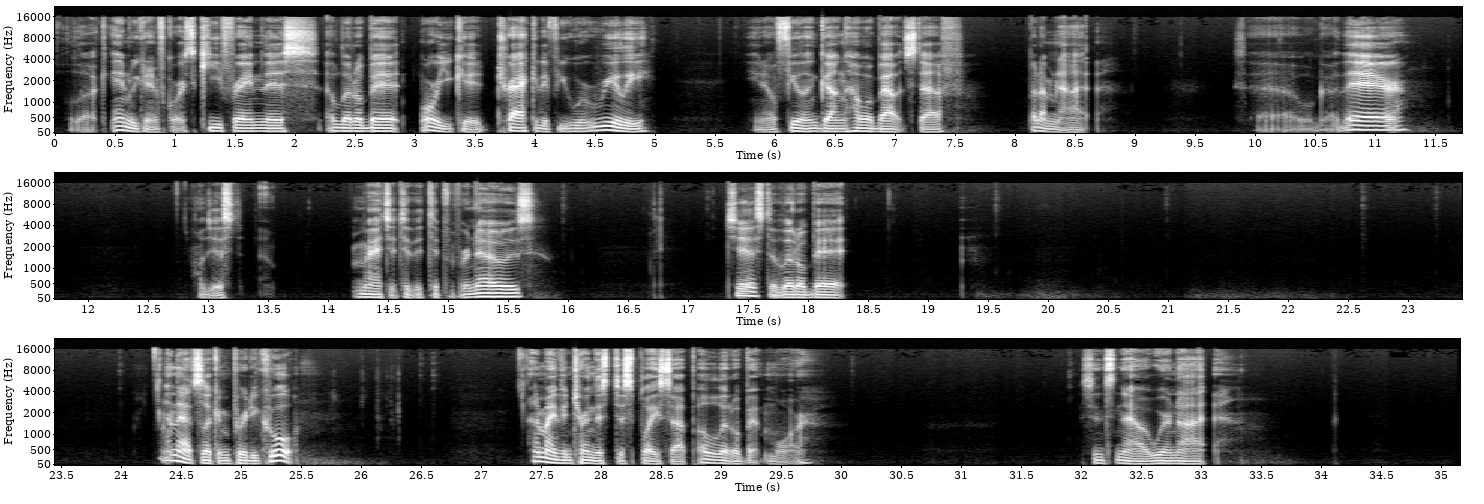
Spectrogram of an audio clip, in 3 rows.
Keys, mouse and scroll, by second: 4.9 middle click, 5.1 click, 9.0 click, 12.9 click, 13.6 click, 16.6 click, 19.8 click, 25.5 ctrl+scroll down 1, 26.0 scroll down 1, 26.4 click, 28.9 click, 34.1 click.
